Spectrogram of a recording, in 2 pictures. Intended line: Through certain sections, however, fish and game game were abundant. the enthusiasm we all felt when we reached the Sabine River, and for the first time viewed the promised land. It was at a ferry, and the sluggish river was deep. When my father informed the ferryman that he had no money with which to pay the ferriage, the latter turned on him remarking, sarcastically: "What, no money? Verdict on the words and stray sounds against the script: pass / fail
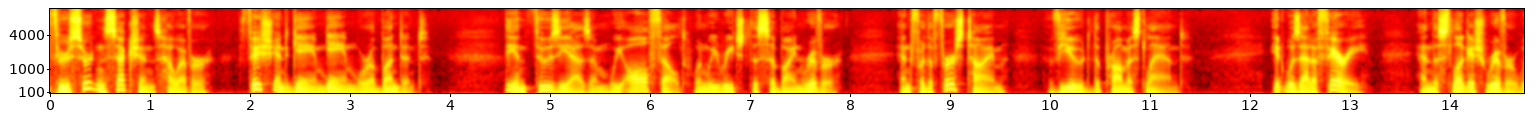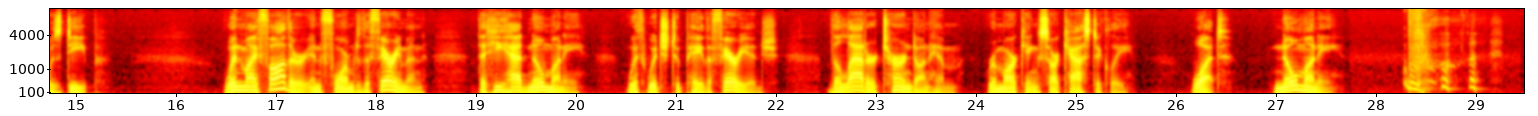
fail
